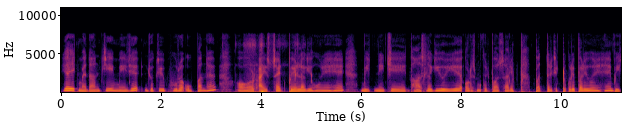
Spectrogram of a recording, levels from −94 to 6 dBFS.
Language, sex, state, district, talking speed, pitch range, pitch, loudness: Hindi, female, Bihar, Sitamarhi, 200 wpm, 195-220 Hz, 210 Hz, -30 LUFS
